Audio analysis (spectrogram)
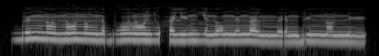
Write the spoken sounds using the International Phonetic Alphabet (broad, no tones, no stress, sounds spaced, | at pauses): b ø ŋ n ɔ̃ l n ɔ̃ n ɔ̃ ŋ n ə bʱ o l ɔ̃ ʎ u h œ lʲ ø ŋ ʎ ə n o ŋ ø ŋ œ l mː ø ɾ ø ŋ b y nː ɔ̃ nː y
